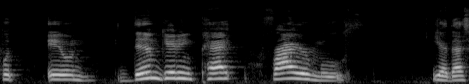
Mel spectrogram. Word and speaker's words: Freiermuth: I like what in them getting Pat Freiermuth. Yeah, that's how you pronounce that.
